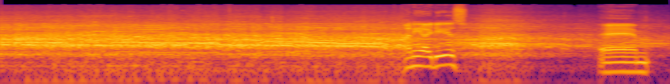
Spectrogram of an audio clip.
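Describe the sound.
A large crowd in Port Arlington cheers Argentina's World Cup final win in a loud, dense, continuous roar for several seconds, then fades as a single voice speaks briefly near the end.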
